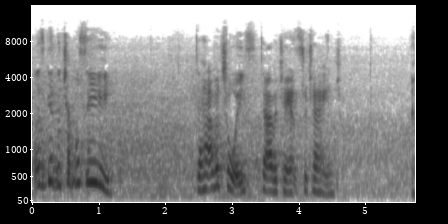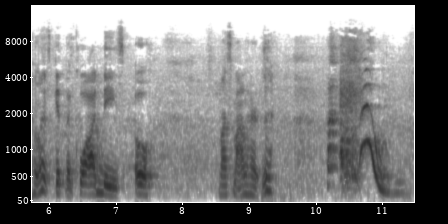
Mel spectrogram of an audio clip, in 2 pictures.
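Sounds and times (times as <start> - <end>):
speech: 0.0 - 1.4, 2.4 - 4.7, 5.7 - 7.6, 8.5 - 9.5
loud human sneeze: 10.2 - 11.4.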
